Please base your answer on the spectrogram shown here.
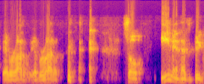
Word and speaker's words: Everardo: Because, most people don't know how to say his name, Everardo.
